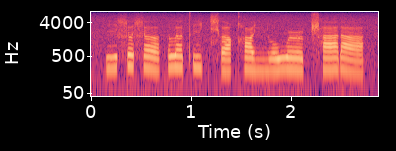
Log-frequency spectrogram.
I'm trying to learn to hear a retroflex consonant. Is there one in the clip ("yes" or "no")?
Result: yes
